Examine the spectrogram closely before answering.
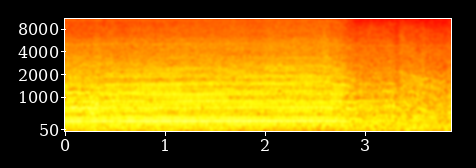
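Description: A Formula One car's engine screams at high revs.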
